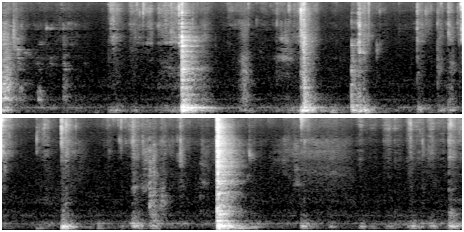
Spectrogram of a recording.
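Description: Chef's knife knocking against a plastic cutting board while cutting into raw chicken drumsticks: a series of irregular knocks, the loudest about two seconds in and again about eight and a half seconds in.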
